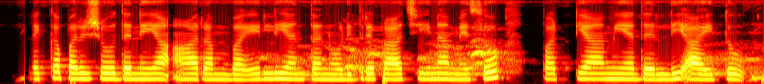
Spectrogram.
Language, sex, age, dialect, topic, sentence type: Kannada, female, 60-100, Coastal/Dakshin, banking, statement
